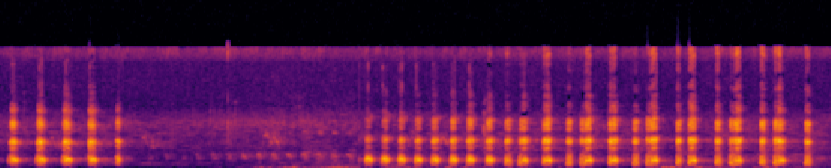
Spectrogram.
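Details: A chukar partridge kept as a hunting bird gives a loud run of harsh, clucking chuk notes, four quick ones, a pause, then a long accelerating series of evenly spaced notes, with low thumping rumbles between.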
